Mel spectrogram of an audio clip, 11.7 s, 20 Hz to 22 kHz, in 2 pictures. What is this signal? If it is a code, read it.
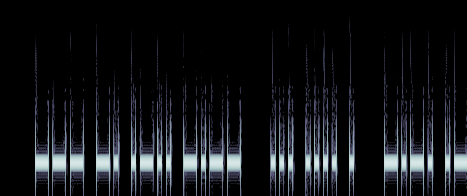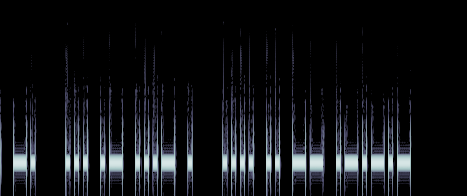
Morse code, heard as a keyed tone, about 22 wpm, 700 Hz. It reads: ONLY SHE CAN SAVE HIM.
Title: Sentences from Top 1100 Words 22wpm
